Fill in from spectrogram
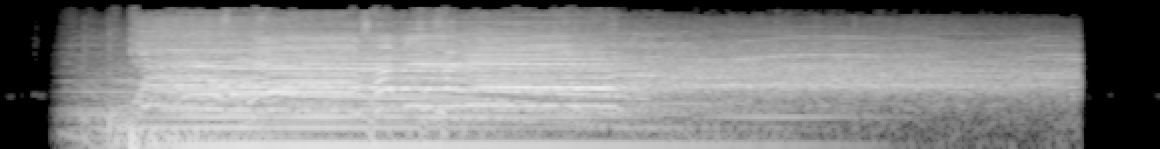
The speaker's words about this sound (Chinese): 因为我选的这个背景音乐是一个 live 的版本，所以会有很多欢呼等等的一些音效。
